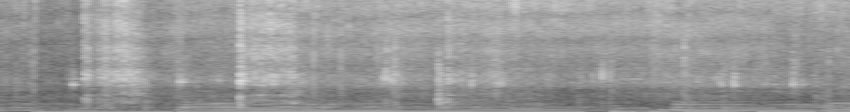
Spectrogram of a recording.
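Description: Metal spatula scraping and clinking around a steel wok, stirring raisins, cashews and fried onions while the hot ghee and oil sizzle. Sharp scrapes come every half second or so.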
